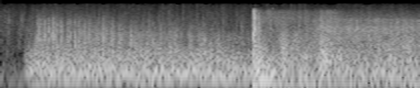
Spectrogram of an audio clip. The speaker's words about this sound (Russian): Очередная серия взрывов прокатилась по поместью. Вспышки озарили ночное небо.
